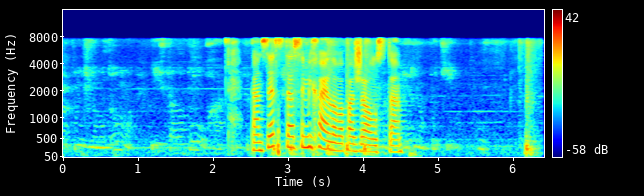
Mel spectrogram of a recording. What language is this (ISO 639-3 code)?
rus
